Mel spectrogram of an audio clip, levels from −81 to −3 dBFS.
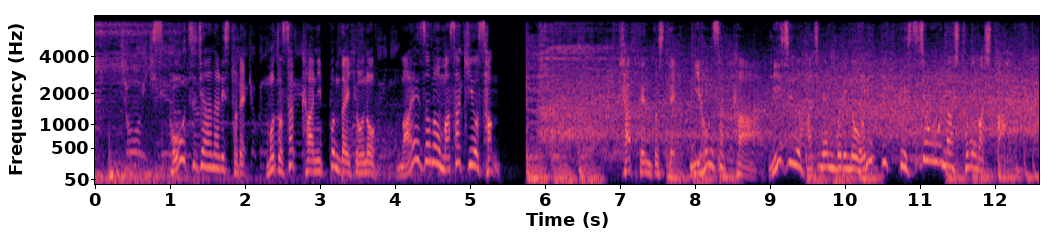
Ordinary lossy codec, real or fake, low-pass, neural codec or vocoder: none; fake; 7.2 kHz; vocoder, 22.05 kHz, 80 mel bands, WaveNeXt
